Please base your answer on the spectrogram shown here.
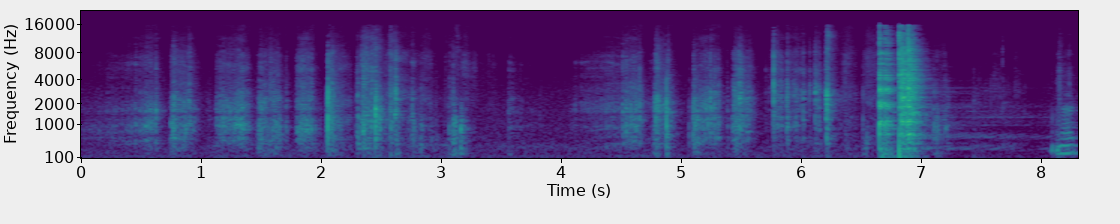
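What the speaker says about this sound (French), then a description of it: "ici, je vais venir couper un carré, là" Scissors snip through paper card stock while a square is cut out for a handmade greeting card, a run of close, crisp, irregular cuts with brief pauses and a louder rustle of paper near the end.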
